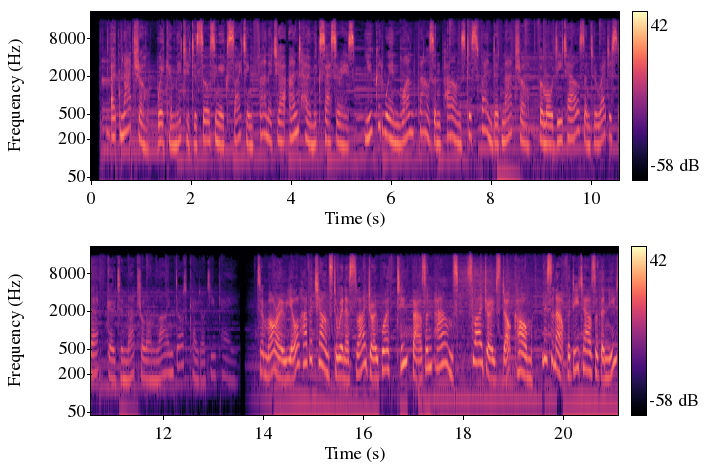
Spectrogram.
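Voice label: commercial, female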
